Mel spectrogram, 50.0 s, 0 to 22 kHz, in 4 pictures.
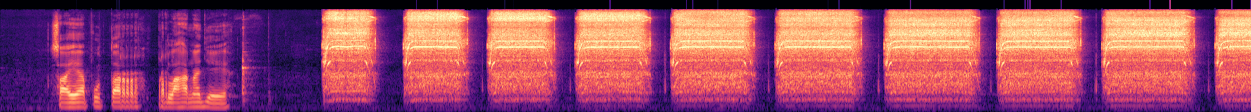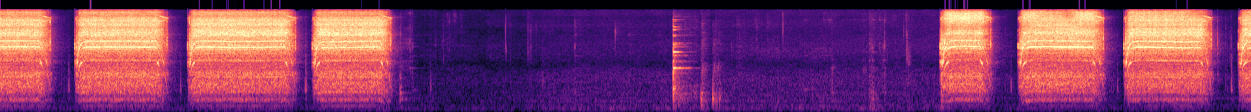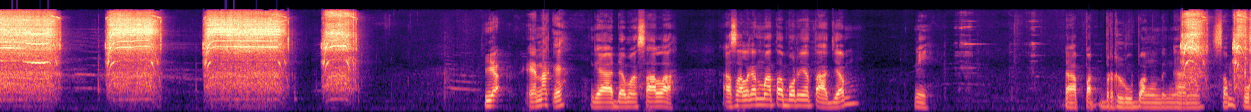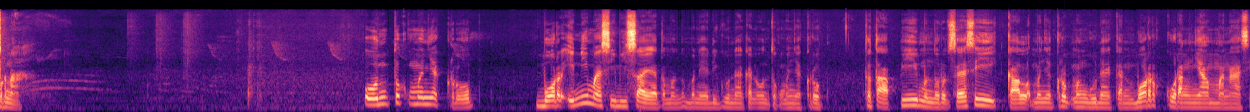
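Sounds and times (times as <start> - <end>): drill motor whine bursts: 3.2 - 16.5, 21.9 - 28.6, 36.8 - 37.6.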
